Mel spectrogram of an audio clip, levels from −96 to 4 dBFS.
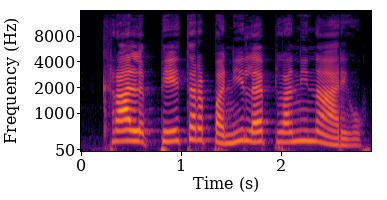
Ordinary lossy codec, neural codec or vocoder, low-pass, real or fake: none; none; 14.4 kHz; real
